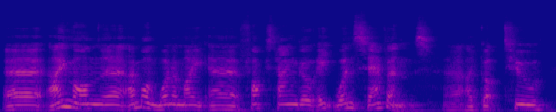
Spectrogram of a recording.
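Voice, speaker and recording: A man talking casually as an amateur radio operator, unhurried and repeating phrases for emphasis. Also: on the high side. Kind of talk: casual ham radio contact. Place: home radio shack.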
